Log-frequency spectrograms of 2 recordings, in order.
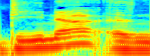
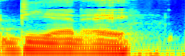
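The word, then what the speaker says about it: Dinamo: He let us know, I think, an episode ago that it's pronounced Dina as not DNA.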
